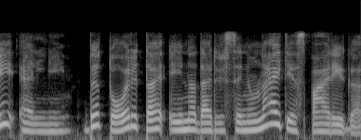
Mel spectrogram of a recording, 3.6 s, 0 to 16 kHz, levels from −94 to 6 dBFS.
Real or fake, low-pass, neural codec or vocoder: fake; 7.2 kHz; codec, 16 kHz, 4 kbps, FunCodec, trained on LibriTTS, 50 frames a second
